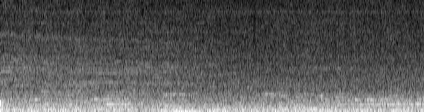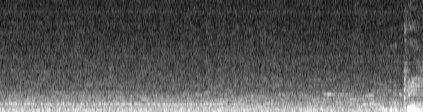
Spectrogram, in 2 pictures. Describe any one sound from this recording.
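A paintbrush strokes softly across canvas.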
